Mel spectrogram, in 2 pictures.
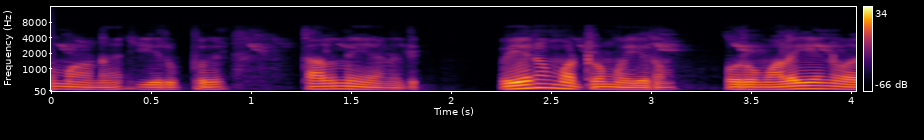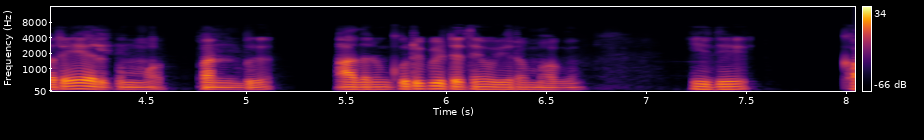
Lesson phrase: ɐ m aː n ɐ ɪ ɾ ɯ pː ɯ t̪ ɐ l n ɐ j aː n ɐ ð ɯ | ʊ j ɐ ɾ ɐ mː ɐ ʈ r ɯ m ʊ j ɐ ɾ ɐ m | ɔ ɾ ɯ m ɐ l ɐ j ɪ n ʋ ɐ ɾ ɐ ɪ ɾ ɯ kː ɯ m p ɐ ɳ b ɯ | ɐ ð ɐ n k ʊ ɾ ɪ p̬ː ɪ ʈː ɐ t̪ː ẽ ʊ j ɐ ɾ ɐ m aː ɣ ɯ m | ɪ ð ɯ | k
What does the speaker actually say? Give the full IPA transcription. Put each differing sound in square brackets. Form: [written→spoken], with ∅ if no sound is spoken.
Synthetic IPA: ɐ m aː n ɐ ɪ ɾ ɯ pː ɯ t̪ ɐ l [n→m] ɐ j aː n ɐ ð ɯ | ʊ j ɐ ɾ ɐ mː ɐ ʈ r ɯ m ʊ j ɐ ɾ ɐ m | ɔ ɾ ɯ m ɐ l ɐ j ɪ n ʋ ɐ ɾ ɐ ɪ ɾ ɯ kː ɯ m p ɐ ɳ b ɯ | ɐ ð ɐ n k ʊ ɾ ɪ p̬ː ɪ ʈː ɐ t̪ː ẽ ʊ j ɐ ɾ ɐ m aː ɣ ɯ m | ɪ ð ɯ | k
